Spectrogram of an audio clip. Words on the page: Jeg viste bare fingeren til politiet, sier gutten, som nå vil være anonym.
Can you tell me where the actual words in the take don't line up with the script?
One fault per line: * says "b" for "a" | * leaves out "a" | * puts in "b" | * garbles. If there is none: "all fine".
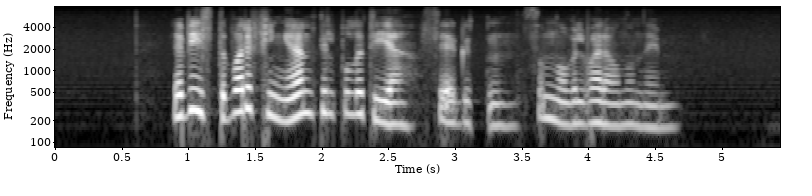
all fine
